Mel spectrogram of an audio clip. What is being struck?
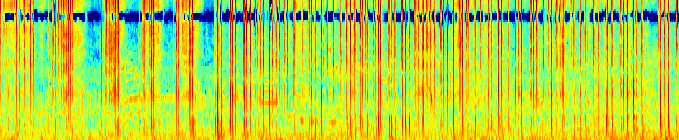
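Ribbed polyethylene kayak hull side.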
